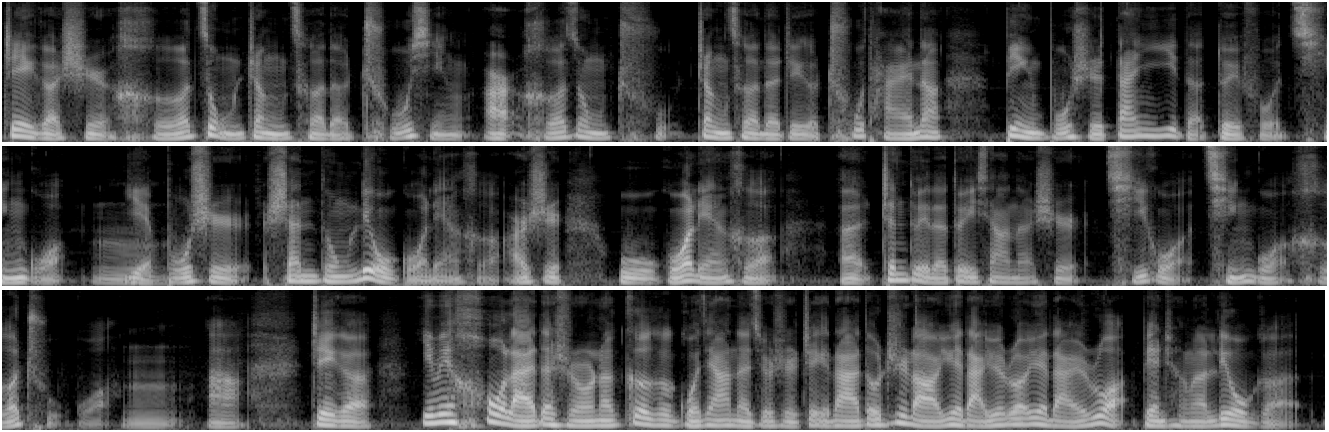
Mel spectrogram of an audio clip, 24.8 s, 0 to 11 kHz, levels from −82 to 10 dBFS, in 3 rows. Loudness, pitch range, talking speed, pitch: -18 LUFS, 100-130 Hz, 245 characters per minute, 110 Hz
